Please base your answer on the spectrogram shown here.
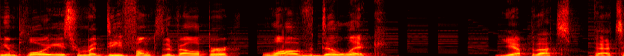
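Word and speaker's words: Love-de-Lic: The Tingle Resurgence comes to us from Vanpool, a company including employees from a defunct developer, Love Deick. Yep, that's that's how you pronounce it.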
